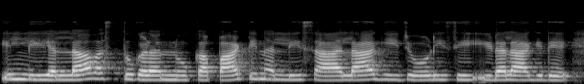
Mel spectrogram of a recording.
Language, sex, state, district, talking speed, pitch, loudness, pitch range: Kannada, female, Karnataka, Bidar, 70 wpm, 210 Hz, -16 LUFS, 205-220 Hz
